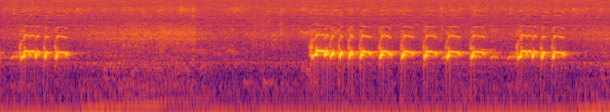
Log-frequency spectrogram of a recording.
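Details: Wild local zebra dove whose deep, bass voice suits luring other birds. A brief cooing phrase comes first, then a pause, then a longer rolling series of hollow, evenly spaced notes ending in a short phrase. Low hum in the background.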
